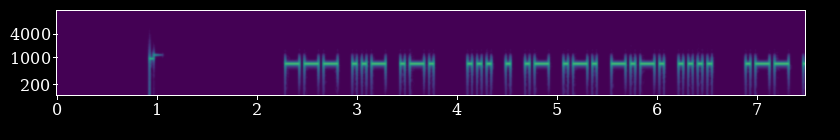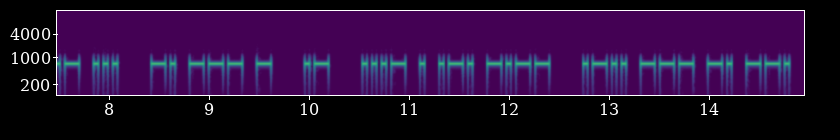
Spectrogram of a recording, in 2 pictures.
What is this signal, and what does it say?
Morse code, heard as a keyed tone, about 25 wpm, 700 Hz. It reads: OUR SEARCH WAS NOT A VERY LONG
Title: Sentences from Top 1000 Words - Review Part 5 - 25wpm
